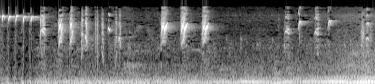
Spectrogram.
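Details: Purple-throated sunbird (kolibri ninja) in full, active song: rapid thin high chirps and sharp ticks, a quick trill opening, then three bright accented notes near the middle, over a low steady hum.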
